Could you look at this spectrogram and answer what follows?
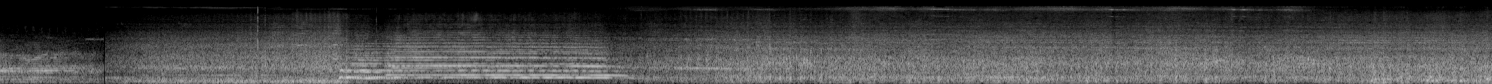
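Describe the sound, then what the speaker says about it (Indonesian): The Taksaka passenger train roars past close by, sounding a long, loud multi-tone horn blast near the start, then continuing with steady rumbling wheel and carriage noise. "rekaman kereta api Taksaka tetap dimasukkan ke video ini"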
